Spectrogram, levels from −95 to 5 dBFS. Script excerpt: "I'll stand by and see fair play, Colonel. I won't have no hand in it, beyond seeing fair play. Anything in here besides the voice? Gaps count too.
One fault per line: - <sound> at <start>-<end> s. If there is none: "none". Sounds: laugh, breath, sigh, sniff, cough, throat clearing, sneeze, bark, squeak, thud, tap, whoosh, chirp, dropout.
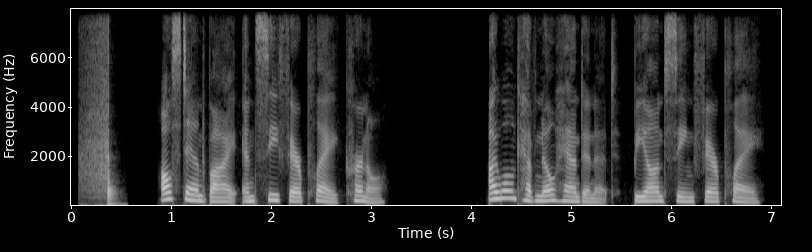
- thud at 0.1-0.6 s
